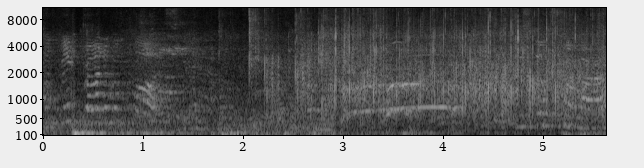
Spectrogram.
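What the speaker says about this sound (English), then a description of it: "All right, ladies and gentlemen, with a big round of applause." An audience at a Nepali student cultural night at K-State bursts into applause and cheering that builds after a brief mix of voices, with an announcer speaking over the start.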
